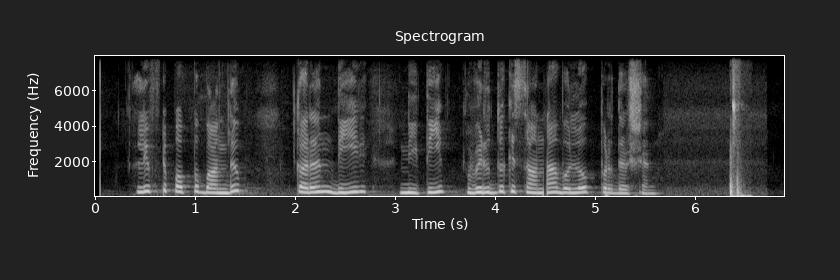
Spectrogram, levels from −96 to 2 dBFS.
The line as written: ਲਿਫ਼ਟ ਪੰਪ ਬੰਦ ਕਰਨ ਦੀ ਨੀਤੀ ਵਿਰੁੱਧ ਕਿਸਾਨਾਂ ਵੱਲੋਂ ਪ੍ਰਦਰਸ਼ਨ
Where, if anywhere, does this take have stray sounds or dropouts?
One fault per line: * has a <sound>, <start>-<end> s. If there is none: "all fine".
* has a dropout, 4.5-4.5 s
* has a squeak, 6.3-6.6 s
